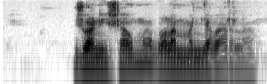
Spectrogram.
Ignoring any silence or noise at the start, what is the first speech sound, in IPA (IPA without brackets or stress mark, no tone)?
ʒ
